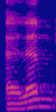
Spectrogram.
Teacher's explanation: di situ ada mim sukun bertemu dengan huruf ba cara membacanya suara mim sukun tersebut dibaca ikhfa yaitu antara izhar dan idgham sambil didengungkan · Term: Ikhfa Syafawi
